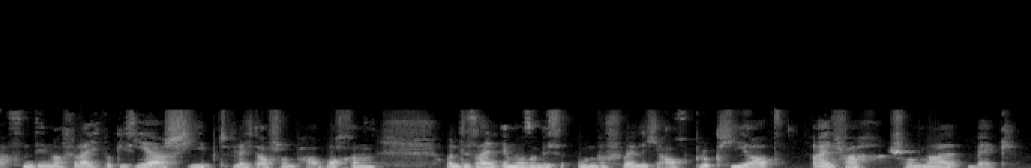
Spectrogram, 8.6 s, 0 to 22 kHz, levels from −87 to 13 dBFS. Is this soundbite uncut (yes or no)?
no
